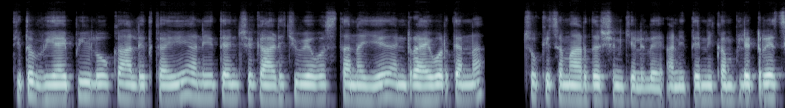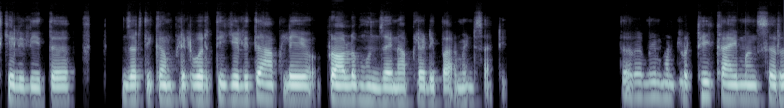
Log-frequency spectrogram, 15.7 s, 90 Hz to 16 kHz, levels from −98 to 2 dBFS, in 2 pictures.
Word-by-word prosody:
तिथं 165 Hz, -, +1 dB
व्हि-आय-पी 140 Hz, +3 st, +2 dB
लोक 145 Hz, +1 st, -1 dB
आलेत 135 Hz, -2 st, -1 dB
काही. 140 Hz, +3 st, +1 dB
आणि 150 Hz, -3 st, -3 dB
त्यांची 145 Hz, 0 st, -1 dB
गाडीची 140 Hz, 0 st, -1 dB
व्यवस्था 140 Hz, +1 st, +1 dB
नाहीये 135 Hz, +2 st, +1 dB
आणि 140 Hz, -2 st, 0 dB
ड्रायव्हर 140 Hz, +1 st, +4 dB
त्यांना 145 Hz, +2 st, +1 dB, 0.5 s
चुकीचं 145 Hz, -1 st, -3 dB
मार्गदर्शन 135 Hz, 0 st, +1 dB
केलेलं 125 Hz, -1 st, -2 dB
आहे 120 Hz, -, -1 dB
आणि 125 Hz, 0 st, 0 dB
त्यांनी 135 Hz, 0 st, +2 dB
कम्प्लेंट 135 Hz, +1 st, +1 dB
रेज 145 Hz, 0 st, +3 dB
केलेली 125 Hz, -3 st, 0 dB
इथं. 125 Hz, +1 st, -1 dB, 0.6 s
जर 135 Hz, 0 st, +3 dB
ती -, -, -4 dB
कम्प्लेंटवरती 135 Hz, 0 st, +1 dB
गेली 135 Hz, -1 st, +2 dB
तर -, -, +7 dB
आपले 140 Hz, -1 st, +3 dB, 0.2 s
प्रॉब्लेम 135 Hz, -1 st, +5 dB
होऊन 130 Hz, -2 st, -1 dB
जाईल 120 Hz, 0 st, +2 dB
आपल्या 120 Hz, +1 st, -2 dB
डिपार्टमेंटसाठी. 240 Hz, -, -5 dB, 1.2 s
तर 155 Hz, -, -4 dB
मी 155 Hz, +1 st, -7 dB
म्हटलं, 145 Hz, -1 st, -5 dB
"ठीक 160 Hz, -1 st, -3 dB
आहे, 140 Hz, -1 st, +2 dB
मग 140 Hz, 0 st, 0 dB
सर 140 Hz, -1 st, +2 dB
140 Hz, 155 wpm, -22 LUFS, 135-145 Hz, 1.2 s, तर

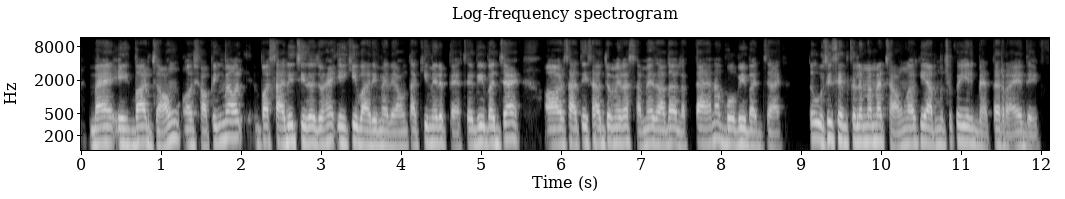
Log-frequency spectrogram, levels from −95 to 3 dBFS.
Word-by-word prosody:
मैं 135 Hz, +2 st, +5 dB
एक 135 Hz, -2 st, +1 dB
बार 145 Hz, 0 st, +4 dB
जाऊँ 145 Hz, +9 st, +1 dB
और 130 Hz, 0 st, -1 dB
शॉपिंग 130 Hz, +5 st, -3 dB
में 180 Hz, -, +3 dB
और 180 Hz, +1 st, +2 dB, 0.3 s
बस 150 Hz, -1 st, +1 dB
सारी 145 Hz, +3 st, +4 dB
चीज़ें 145 Hz, -1 st, +2 dB
जो 135 Hz, -, +2 dB
हैं 160 Hz, +2 st, 0 dB
एक 145 Hz, -3 st, 0 dB
ही 155 Hz, -, +3 dB
बार 130 Hz, -3 st, +2 dB
ही 125 Hz, -, +2 dB
मैं 120 Hz, -1 st, -1 dB
ले 115 Hz, -, -2 dB
आऊँ, 115 Hz, +1 st, -3 dB
ताकि 130 Hz, +3 st, -3 dB
मेरे 145 Hz, +1 st, +1 dB
पैसे 110 Hz, +4 st, -3 dB
भी 150 Hz, +3 st, +2 dB
बच 140 Hz, -, +2 dB
जाएँ 170 Hz, 0 st, +3 dB, 0.4 s
और 135 Hz, +1 st, +3 dB
साथ 135 Hz, -, +1 dB
ही 145 Hz, -, 0 dB
साथ 135 Hz, -, 0 dB
जो 145 Hz, +1 st, 0 dB
मेरा 145 Hz, +1 st, +1 dB
समय 130 Hz, +2 st, -3 dB
ज़्यादा 135 Hz, +1 st, +1 dB
लगता 130 Hz, +3 st, -2 dB
है 135 Hz, +1 st, -2 dB
ना, 170 Hz, -, -1 dB
वो 140 Hz, -4 st, +1 dB
भी 135 Hz, +1 st, +3 dB
बच 115 Hz, -4 st, -3 dB
जाए। 110 Hz, -1 st, -4 dB, 0.4 s
तो 175 Hz, -, +1 dB
उसी 165 Hz, +2 st, +2 dB
सिलसिले 150 Hz, -2 st, +1 dB
में 150 Hz, 0 st, +1 dB
मैं 155 Hz, 0 st, +3 dB
चाहूँगा 135 Hz, -1 st, -2 dB
कि 150 Hz, +2 st, -1 dB
आप 135 Hz, -2 st, +1 dB
मुझे 135 Hz, +1 st, -6 dB
कोई 150 Hz, 0 st, +1 dB
एक 135 Hz, -3 st, -2 dB
बेहतर 120 Hz, +3 st, -2 dB
राय 110 Hz, +2 st, -2 dB
दे। 105 Hz, -2 st, -6 dB
135 Hz, 275 wpm, -23 LUFS, 125-150 Hz, 0.4 s, मैं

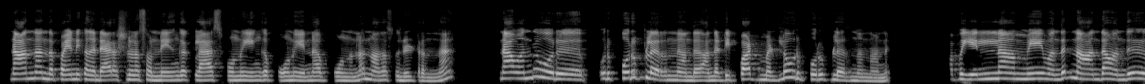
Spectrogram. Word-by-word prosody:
நான்தான் 260 Hz, +3 st, +5 dB
அந்த 240 Hz, -2 st, 0 dB
பையனுக்கு, 235 Hz, +1 st, +2 dB
அந்த 210 Hz, -, +2 dB
டைரக்ஷன்லாம் 215 Hz, +1 st, -1 dB
சொன்னேன். 195 Hz, -1 st, +1 dB
எங்க 205 Hz, +1 st, 0 dB
கிளாஸ் 200 Hz, 0 st, +1 dB
போகணும்? 195 Hz, 0 st, 0 dB
எங்க 195 Hz, +1 st, -2 dB
போகணும்? 190 Hz, +1 st, 0 dB
என்ன 190 Hz, +1 st, -2 dB, 0.2 s
போகணும்லாம், 185 Hz, +7 st, -2 dB
நான் 200 Hz, -1 st, -2 dB
தான் 205 Hz, -, -10 dB
சொல்லிட்டு 185 Hz, -1 st, -3 dB
இருந்தேன். 175 Hz, -, -3 dB, 0.5 s
நான் 280 Hz, 0 st, +5 dB
வந்து 300 Hz, +5 st, -3 dB
ஒரு 255 Hz, -3 st, +2 dB, 0.4 s
ஒரு 270 Hz, -, -3 dB
பொறுப்புல 305 Hz, 0 st, +1 dB
இருந்தேன், 200 Hz, -2 st, -1 dB
அந்த 185 Hz, 0 st, +1 dB
அந்த 190 Hz, +1 st, +1 dB
டிப்பார்ட்மெண்ட்டுல, 220 Hz, +3 st, 0 dB
ஒரு 275 Hz, -, -4 dB
பொறுப்புல 225 Hz, -2 st, -1 dB
இருந்தேன் 175 Hz, -2 st, -4 dB
நானு. 155 Hz, +2 st, -4 dB, 0.6 s
அப்போ, 240 Hz, +1 st, -3 dB, 0.2 s
எல்லாமே 260 Hz, 0 st, +3 dB, 0.2 s
வந்து 235 Hz, +5 st, 0 dB
நான் 240 Hz, -1 st, +2 dB
தான் 255 Hz, -1 st, +2 dB
வந்து 225 Hz, +3 st, 0 dB
220 Hz, 190 wpm, -22 LUFS, 195-255 Hz, 0.6 s, நான்தான்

